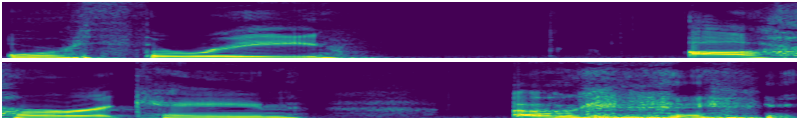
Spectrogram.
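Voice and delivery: very slow speech through laughter, words drawn out. Listing possible explanations for an incident, laughing. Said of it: "I'm like so close to the mic and laughing like that".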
